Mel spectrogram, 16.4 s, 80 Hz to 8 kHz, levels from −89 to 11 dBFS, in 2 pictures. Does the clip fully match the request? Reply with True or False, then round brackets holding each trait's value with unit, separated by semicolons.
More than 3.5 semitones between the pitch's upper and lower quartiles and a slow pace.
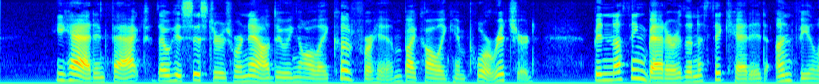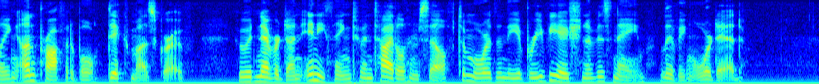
False (4.9 semitones; 185 wpm)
